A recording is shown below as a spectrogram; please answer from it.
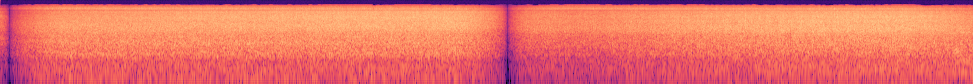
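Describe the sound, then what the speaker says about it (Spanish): Loud, steady roar of water rushing through a cave in Guatemala, a dense continuous wash like a waterfall filling the space, briefly dipping once midway before surging back at full strength. "Miren, aquí está el agua"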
